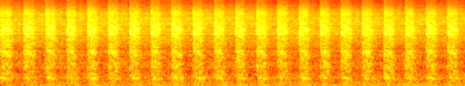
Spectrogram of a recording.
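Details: Ford Mondeo rescue project after heavy snow, fuel pump suspected, pump connector and tank earth cleaned: starter spins engine evenly about three turns a second but never fires. Crank, no start.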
